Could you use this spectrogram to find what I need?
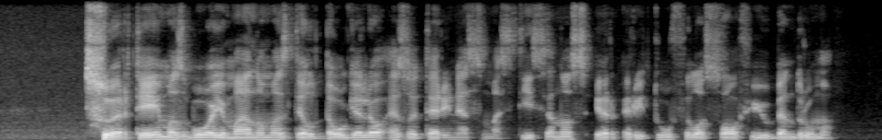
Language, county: Lithuanian, Telšiai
